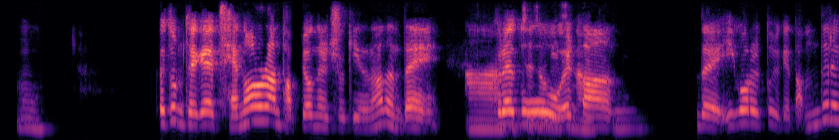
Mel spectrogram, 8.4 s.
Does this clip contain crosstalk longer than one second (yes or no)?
yes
